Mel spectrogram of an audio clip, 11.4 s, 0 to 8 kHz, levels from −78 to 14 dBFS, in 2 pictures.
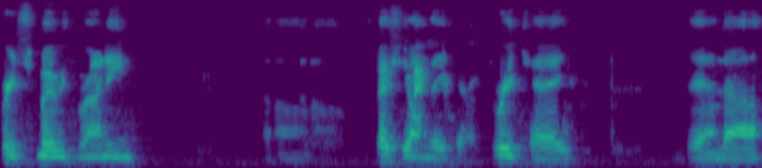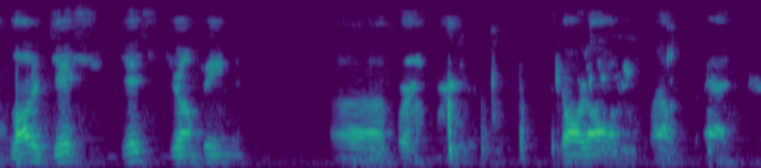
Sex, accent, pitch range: male, American, 95-125 Hz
